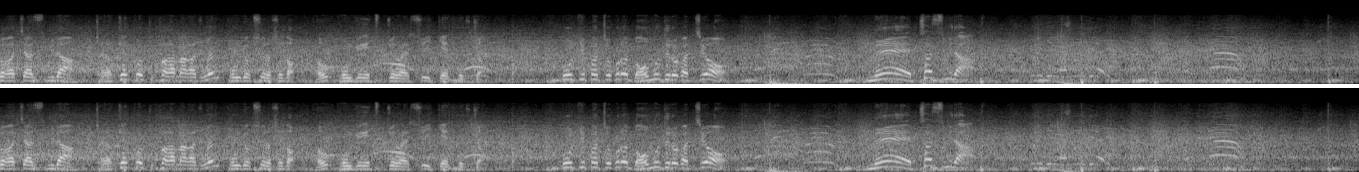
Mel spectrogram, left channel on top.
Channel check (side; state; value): both; normal; correlation 0.96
